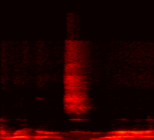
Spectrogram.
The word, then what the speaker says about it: Lego: It's not Legos. It's freaking Lego. Lego bricks is the plural, but Americans say, "Hey, man, I love my Legos," and you're like, "No, it's."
